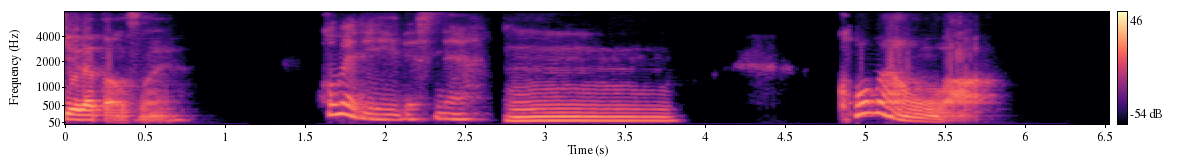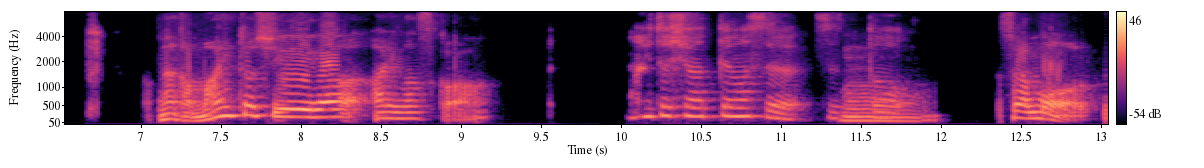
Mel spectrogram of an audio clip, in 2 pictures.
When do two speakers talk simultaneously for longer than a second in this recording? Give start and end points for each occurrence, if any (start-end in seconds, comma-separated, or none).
none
